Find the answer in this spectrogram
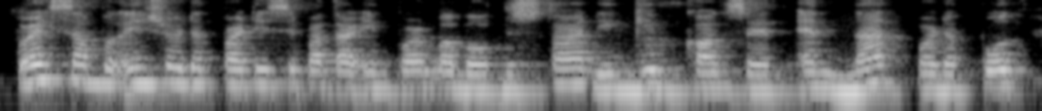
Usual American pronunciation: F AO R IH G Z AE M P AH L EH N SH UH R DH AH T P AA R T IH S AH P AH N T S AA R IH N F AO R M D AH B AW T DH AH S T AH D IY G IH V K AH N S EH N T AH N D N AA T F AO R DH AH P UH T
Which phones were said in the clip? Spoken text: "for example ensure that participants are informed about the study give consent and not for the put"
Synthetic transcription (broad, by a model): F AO R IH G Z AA M P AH L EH N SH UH R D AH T P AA R T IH S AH P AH N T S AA R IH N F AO R M AH B AW T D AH S T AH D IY G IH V K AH N S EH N T AH N D N AA T F AO R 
